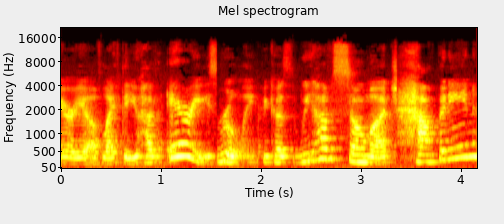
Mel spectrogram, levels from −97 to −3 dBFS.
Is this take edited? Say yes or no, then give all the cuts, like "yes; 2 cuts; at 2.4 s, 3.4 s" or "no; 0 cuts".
yes; 1 cut; at 1.8 s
